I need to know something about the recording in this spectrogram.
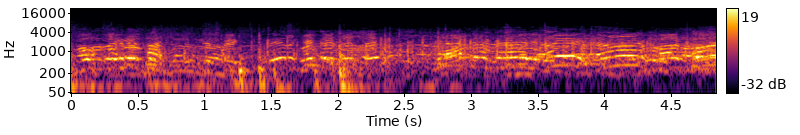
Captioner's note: applause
